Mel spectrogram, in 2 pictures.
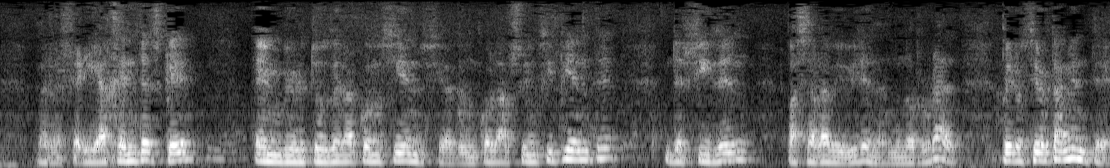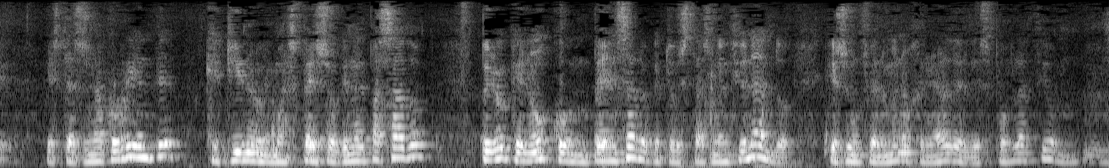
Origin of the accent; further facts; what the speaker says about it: Galicia, Spain; Yo soy gallego, siempre he escuchado en Galicia un lamento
